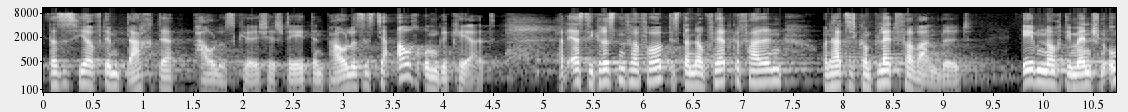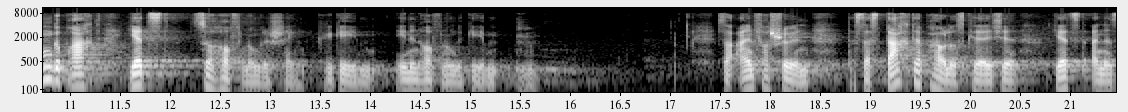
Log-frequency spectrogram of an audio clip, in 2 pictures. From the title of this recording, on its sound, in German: Predigt Pauluskirche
